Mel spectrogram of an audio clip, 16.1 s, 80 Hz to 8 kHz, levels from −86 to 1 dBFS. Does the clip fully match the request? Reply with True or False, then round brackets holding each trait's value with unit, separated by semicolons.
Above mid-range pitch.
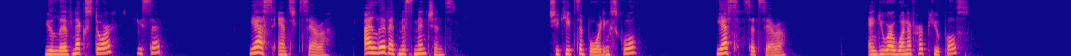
True (210 Hz)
